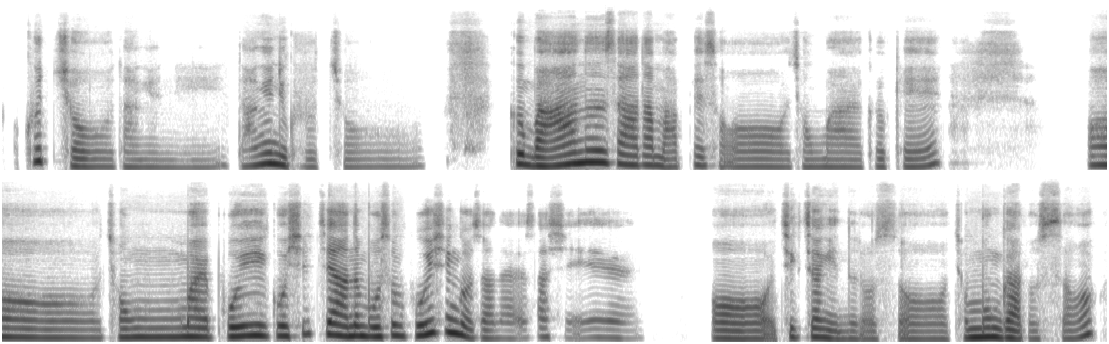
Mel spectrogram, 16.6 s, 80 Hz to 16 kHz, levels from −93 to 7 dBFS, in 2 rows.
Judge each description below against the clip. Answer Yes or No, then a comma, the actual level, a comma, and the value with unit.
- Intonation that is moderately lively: Yes, average, 3.7 semitones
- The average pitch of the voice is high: No, medium, 180 Hz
